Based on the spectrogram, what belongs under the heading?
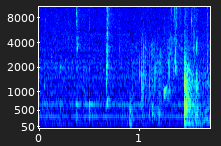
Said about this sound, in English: hold on a second. Let me get a swig of water here.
